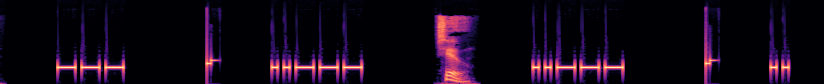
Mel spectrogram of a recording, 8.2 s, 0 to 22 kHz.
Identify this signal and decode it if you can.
Morse code, heard as a keyed tone, about 20 wpm, 700 Hz. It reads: O 2 2 I
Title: Single Character (Letter:Number:Punctuation:Prosign) - Rapid-Fire - 20wpm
